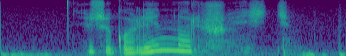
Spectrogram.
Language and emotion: Russian, neutral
